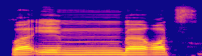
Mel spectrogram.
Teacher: ha ni nun mati temu dengan huruf ba dipanggil iqlab ha iqlab ni dia kena ada bunyi dengung sikit ha kadar dia antara bibir atas bawah tu tertutup dengan kadar sehelai kertas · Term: iklab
